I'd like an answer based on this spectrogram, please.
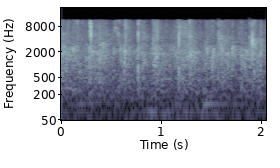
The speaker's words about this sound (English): Can we give the Lord a hand clap of praise? Praise the Lord.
